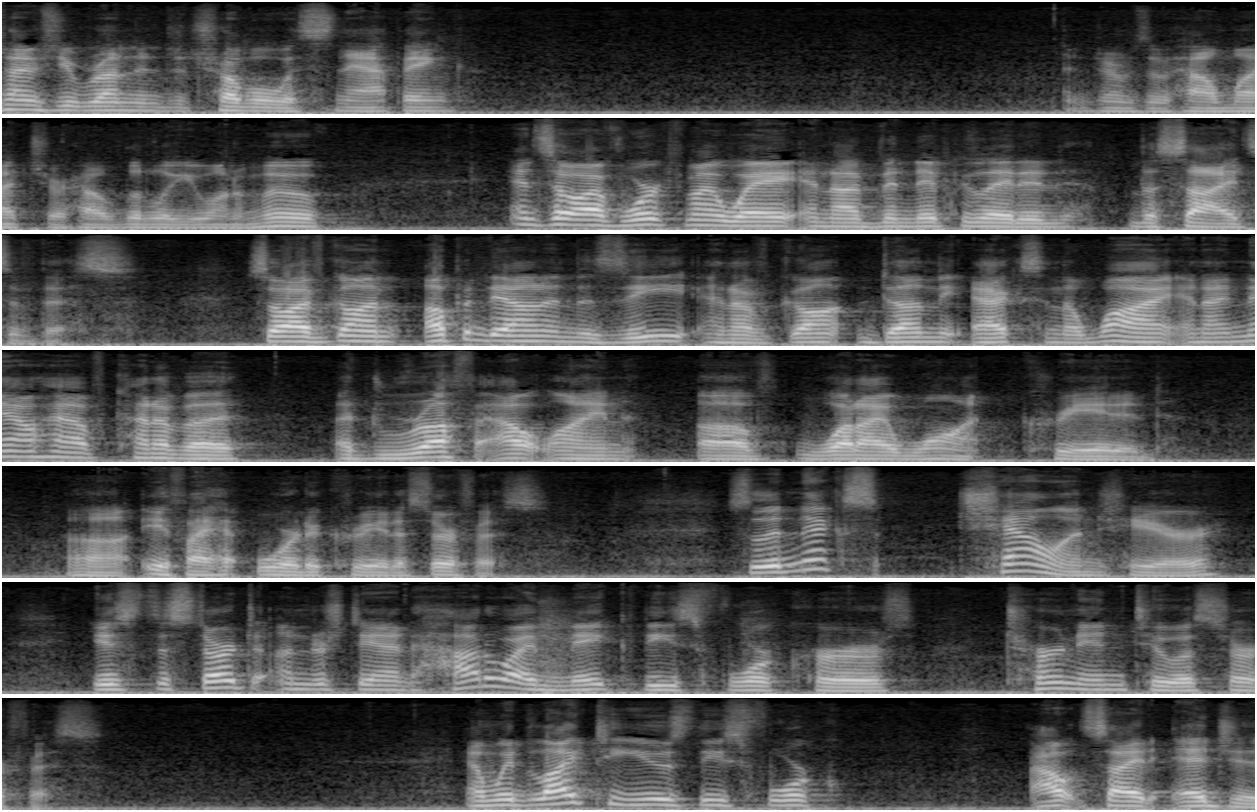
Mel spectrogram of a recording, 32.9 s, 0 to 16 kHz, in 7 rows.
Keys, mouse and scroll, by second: 2.8-4.0 scroll, 4.0 click, 4.6-5.9 scroll, 6.2 scroll, 6.2 Escape, 6.5 Escape, 10.0-10.4 scroll, 15.1 right click, 15.5 middle click, 15.5-16.0 scroll, 16.0-17.8 scroll, 17.8-18.8 scroll, 19.1-19.8 scroll, 21.3 right click, 21.8-22.4 scroll, 22.4 scroll, 23.7-24.3 scroll, 24.3-24.8 scroll, 25.0 click, 26.1 click, 26.8 click, 27.8 click, 29.7 click.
